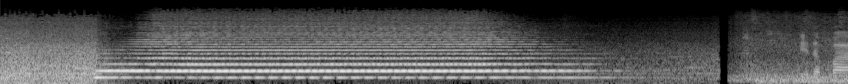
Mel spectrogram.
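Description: Horn of a CC 201 diesel-electric locomotive giving one long, steady blast of about four to five seconds. It starts about a second in over a rumbling background and fades away near the end.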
